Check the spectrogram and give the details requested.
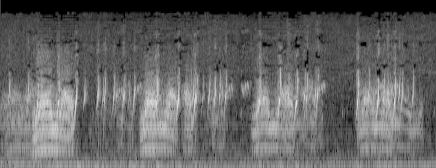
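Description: A female common quail gives four harsh, nasal, gargling bursts, each ending in quick clicky notes, about one burst per second. No other clear sounds.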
